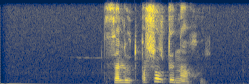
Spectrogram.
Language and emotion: Russian, angry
